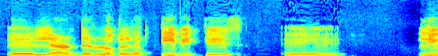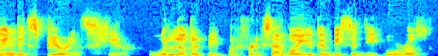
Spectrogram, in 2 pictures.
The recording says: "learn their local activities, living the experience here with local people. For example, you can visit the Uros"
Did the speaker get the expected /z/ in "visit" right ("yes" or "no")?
no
